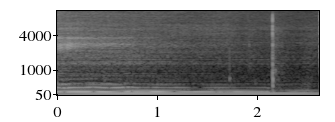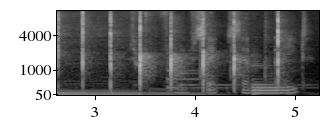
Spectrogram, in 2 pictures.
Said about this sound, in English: 5, 6, 7, 8, 9 claps there. Oh, nine claps.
